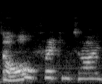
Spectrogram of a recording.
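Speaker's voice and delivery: very high, odd put-on troll accent. Describing a family dressed as trolls, demonstrating their weird troll accent. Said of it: "talk in a weird accent like this".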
